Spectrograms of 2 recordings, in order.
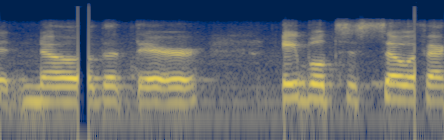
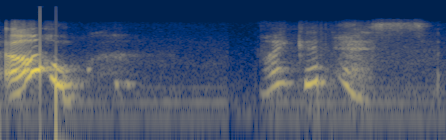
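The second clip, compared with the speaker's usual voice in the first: shopkeeper's startled exclamation; 13 semitones higher than usual. Acted. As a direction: exclaim high, then trail into softness. GM voices someone heard across shop.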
